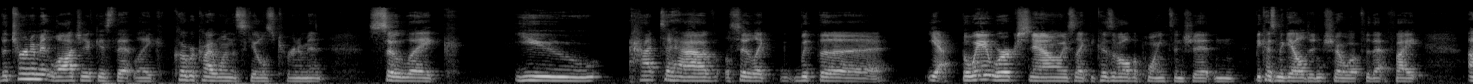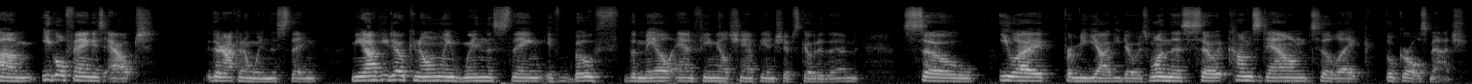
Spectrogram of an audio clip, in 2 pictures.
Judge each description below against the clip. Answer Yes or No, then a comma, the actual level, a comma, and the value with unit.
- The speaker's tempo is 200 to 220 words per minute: No, average, 185 wpm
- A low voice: No, medium, 165 Hz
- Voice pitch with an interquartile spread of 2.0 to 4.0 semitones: Yes, average, 3.0 semitones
